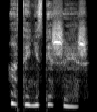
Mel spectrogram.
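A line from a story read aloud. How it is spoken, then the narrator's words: Groaning exhale. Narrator (Russian): со стоном выдохнула я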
